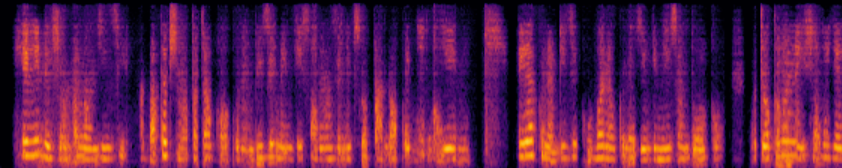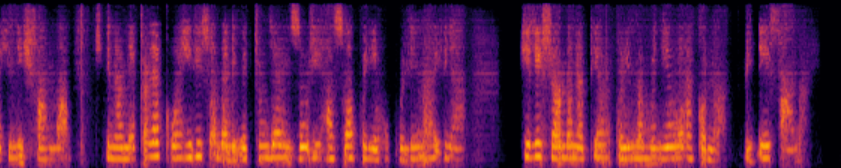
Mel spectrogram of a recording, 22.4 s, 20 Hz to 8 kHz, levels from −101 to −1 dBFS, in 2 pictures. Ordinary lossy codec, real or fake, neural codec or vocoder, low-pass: AAC, 48 kbps; fake; codec, 44.1 kHz, 0.9 kbps, DAC; 7.2 kHz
